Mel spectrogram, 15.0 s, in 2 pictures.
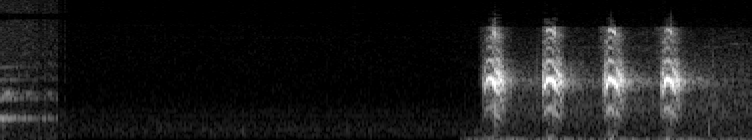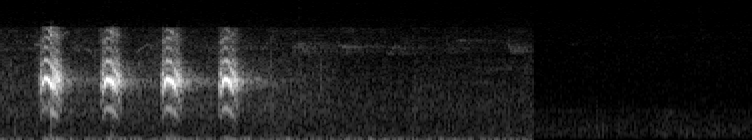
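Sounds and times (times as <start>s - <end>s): crow cawing: 4.8s - 7.2s, 7.8s - 10.5s.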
